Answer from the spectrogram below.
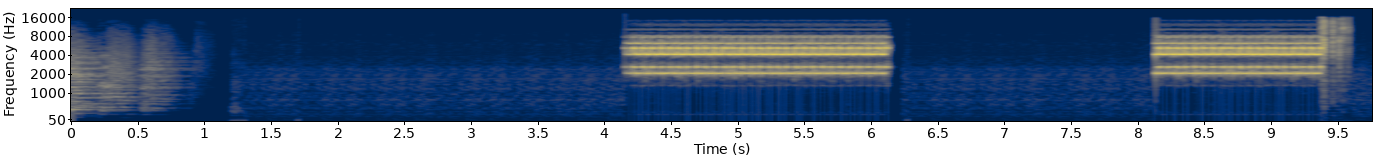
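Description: A telephone rings loudly in two long bursts, each about two seconds of bright, buzzing tone separated by a pause, with a faint low hum filling the gaps.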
